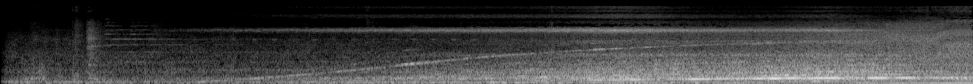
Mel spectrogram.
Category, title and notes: Sound effects > Vehicles
The sound of a tram passing. Recorded in Tampere on iPhone 13 with the Voice Memos app. The purpose of recording was to gather data from vehicles passing by for a binary sound classifier.
tram, Tampere, field-recording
